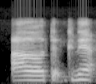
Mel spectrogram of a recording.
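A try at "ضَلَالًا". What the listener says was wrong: Al jangan nempel di gigi. Jangan di belakang gigi. Mundurin lagi coba.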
